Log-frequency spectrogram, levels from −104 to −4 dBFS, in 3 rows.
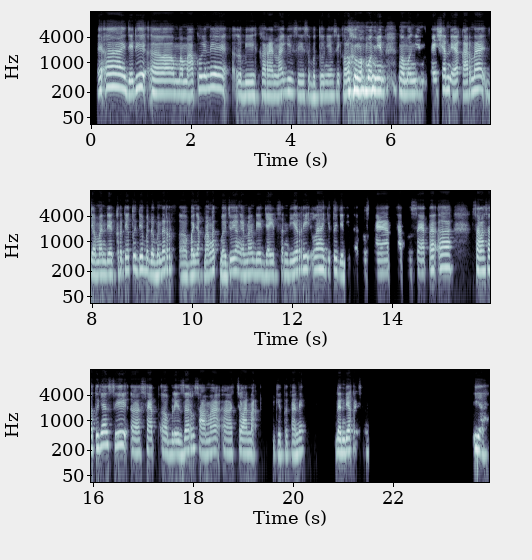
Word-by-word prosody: Heeh. 270 +4 +4 0.2
Jadi, 185 +7 +2 0.3
eee, 190 -1 +3
mama 180 0 0
aku 185 +6 -6
ini 255 +2 0 0.5
lebih 175 -1 -2 0.2
keren 170 -2 0
lagi 190 +3 -2
sih, 175 -1 -4
sebetulnya 170 0 -5
sih. 175 -1 -7
Kalau 190 +2 +3 0.2
ngomongin 215 0 +7 0.3
ngomongin 190 -1 0 0.2
fashion, 200 +5 +2
ya. - - +6
Karena 195 +6 +2 0.3
zaman 175 0 -1
dia 175 0 +2
kerja 195 +3 -4
tuh, 235 - 0
dia 225 0 +2
benar-benar, 175 +2 -2 0.3
eee, 155 0 -5
banyak 170 +1 -2
banget 185 +6 -2
baju 155 +3 -2
yang 195 -2 -3
emang 175 +1 -4
dia 180 - 0
jahit 165 -1 -1
sendiri 180 +5 -3 0.2
lah, 225 +1 +2
gitu. 195 +1 -9
Jadi, 155 -1 -6
satu 360 - -17 0.2
set 180 0 +2 0.2
satu 180 +1 -10 0.2
set 185 -1 +1
heeh. 240 +3 +2 0.6
Salah 205 -2 +3
satunya 230 +4 +2 0.2
sih, 260 +1 0 0.2
eee, 180 -1 -2
set, 185 -2 0 0.2
eee, 180 -2 -3
blazer 165 +4 -1 0.2
sama 170 +2 -2 0.2
eee, 175 -1 -3
celana, 175 -3 -1 0.5
gitu 160 -1 -8
kan, 160 - -2
ya. - - -6 0.7
Dan 180 -2 +5
dia 195 - +5
kayak, 275 - -9
se 180 - -17 2.1
Iya. 215 -3 +4
185 Hz, 150 wpm, -22 LUFS, 175-210 Hz, 2.1 s, ngomongin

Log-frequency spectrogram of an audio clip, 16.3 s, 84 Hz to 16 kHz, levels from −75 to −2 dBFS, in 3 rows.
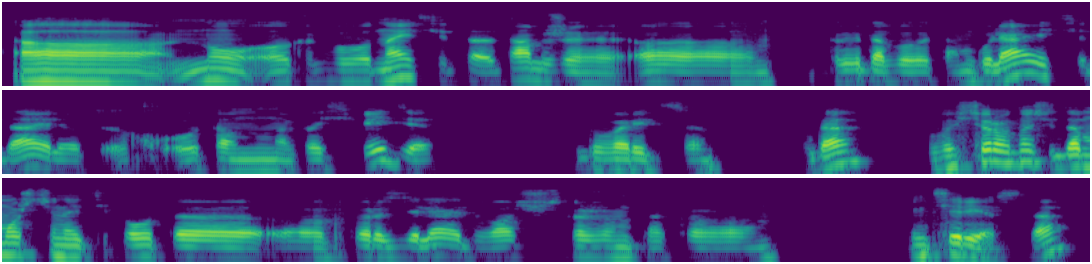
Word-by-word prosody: А, 115 -1 +6
ну, 130 -1 -1
о, 110 +1 -2
как 110 - -22
бы, 115 -1 -10
вот, 115 0 -2
знаете, 155 +1 0
это, - - -1
там 130 -2 +2
же, 100 -3 -4
а, 105 -2 +1 0.4
когда 115 -1 0
вы, 105 - -2
вот, 105 - -3
там, 105 +1 -12
гуляете, 165 - +2
да, 145 - +3
или, 105 - -4
вот, 100 - -9 0.2
хо - - -7
там, 105 -2 -4
на 100 -2 -7
велосипеде, 110 - -4 0.7
как 115 - -20
говорится. 110 -2 -1 0.5
Да? 175 +3 +4 0.4
Вы 130 +4 -3
всё 190 +6 +3
равно 185 0 +3
всегда 140 -4 +3
можете 140 -2 -1
найти 120 -2 -3
кого-то, 115 -3 +3 0.3
а, - - -3
кто 120 - -2
разделяет 115 +1 -1
ваш, 110 +1 -4
скажем 110 -1 -5
так, 105 -1 -11
а, 105 -1 -4 0.8
интерес, 420 +2 +1
да? - - +1
115 Hz, 155 wpm, -24 LUFS, 105-130 Hz, 0.8 s, А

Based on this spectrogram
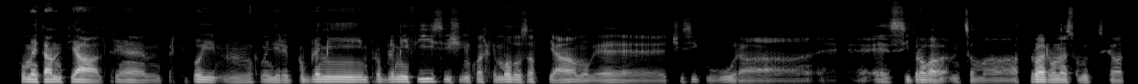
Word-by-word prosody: come 115 -2 +4
tanti 115 -1 +4
altri 105 -1 +4
eh, 100 -2 -6
perché 95 - -27
poi, 110 0 +1
uhm, 105 -1 -11
come 105 +1 -8
dire 105 -1 -3
i - - -9
problemi 115 +2 +4
i 110 - 0
problemi 115 +2 +2
fisici 120 -3 -1
in 110 - -4
qualche 110 0 -7
modo 110 -1 +2
sappiamo 105 -1 -3
che 95 -2 -9
ci - - -17
si 115 +3 -14
cura 85 -5 -11
e - - -28 0.5
e - - -10
si 110 +3 -5
prova 105 -2 0
insomma 100 -2 -11
a 100 - -8
trovare 115 -1 +6
una 105 0 +2
soluzione. 105 -1 -8
105 Hz, 165 wpm, -25 LUFS, 100-110 Hz, 0.5 s, trovare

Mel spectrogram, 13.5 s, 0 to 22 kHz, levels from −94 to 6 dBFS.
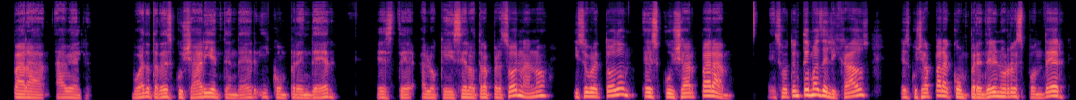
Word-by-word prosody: para, 120 -4 -1
a 120 0 -6
ver, 120 -2 -3 0.6
voy 125 +3 -1
a - - 0
tratar 140 -5 -1
de - - +4
escuchar 125 -1 -1
y 150 - +4
entender 120 0 -4
y 145 -2 -7
comprender, 120 +2 -2 0.5
este, 120 0 -4
a 125 - -6
lo 120 -2 -3
que 115 - -5
dice 115 +4 +2
la 125 - +1
otra 130 +2 -2
persona, 170 - +1
¿no? 185 +5 -2 0.2
Y 145 - -4
sobre 160 0 +3
todo 205 +8 +2 0.2
escuchar 145 -2 +1
para, 170 - +2 0.4
eh, 125 - -13
sobre 145 +3 -2
todo 185 - +4
en 190 - -2
temas 215 0 +6
delicados, 170 - +2 0.4
escuchar 135 +3 -2
para 185 -2 +2
comprender 130 +2 +3
y - - +4
no 160 -1 +4
responder, 155 +2 +1
135 Hz, 170 wpm, -21 LUFS, 120-160 Hz, 0.6 s, temas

